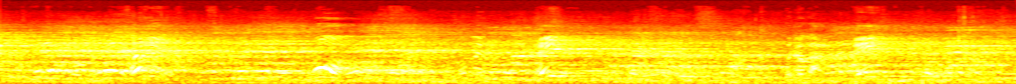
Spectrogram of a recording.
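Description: Young fighters let out short, sharp shouts.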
